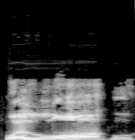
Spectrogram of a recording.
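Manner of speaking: chanted majestic واللہ; heavy lam of Allah. Shown as a demonstration. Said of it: "اس میں جلالہ ہے".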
